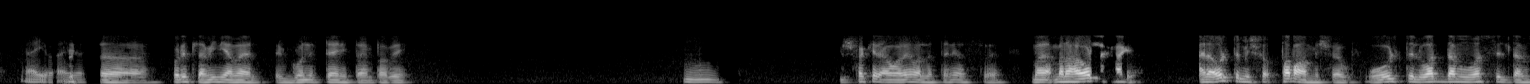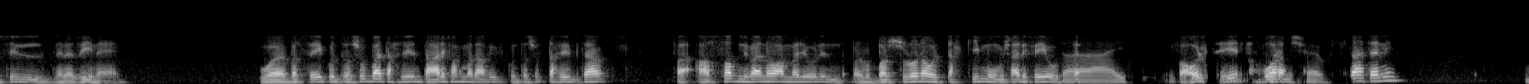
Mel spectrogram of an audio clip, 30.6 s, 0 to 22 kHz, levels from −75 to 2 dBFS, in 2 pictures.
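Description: From 0.55 to 1.03 s the talker's voice sinks sharply, by about 40 dB at its deepest. This is speech suppressed in double talk, likely because the echo canceller, hearing both sides at once, turned everything down.

At 7.03 to 7.43 s the room sound drops away by about 40 dB and then returns. This is background gated by the echo canceller, which clamped the microphone hard while the loudspeaker played and released it afterwards.

A brief double-talk dip hits the voice again at 26.08 to 26.2 s. The background gating follows at 26.48 to 26.82 s. Inside that gated stretch, from 26.73 to 26.78 s, a faint delayed copy of the voice slips through, trailing by 155 ms and sitting around 40 dB below the speech. This is an echo leak, likely loudspeaker pickup that the loudspeaker side's canceller failed to remove and sent back.

The voice is pushed down twice more, at 27.42 to 27.94 s and 28.12 to 28.85 s, both times by about 40 dB. 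These are further cases of speech suppressed in double talk, likely with the same mechanism at work. The G.711 A-law path still limits everything to 4 kHz.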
